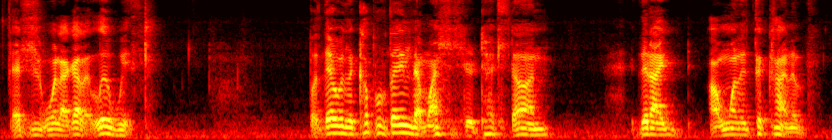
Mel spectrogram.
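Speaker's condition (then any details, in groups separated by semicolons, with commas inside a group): Cerebral palsy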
